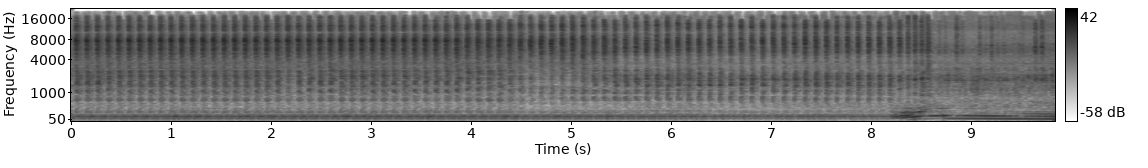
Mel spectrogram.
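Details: 2007 Ford Focus 2.0L petrol idling: deep steady rod knock that sharpens on three brief throttle blips; engine to be swapped for a larger motor.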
